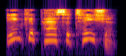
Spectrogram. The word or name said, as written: incapacitation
